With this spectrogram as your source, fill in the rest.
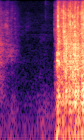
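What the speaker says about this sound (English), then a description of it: "So I'm not going to do my usual shuffle for these." Tarot cards are shuffled in a quick, crisp riffle that bursts in loudly after a short near-silent pause.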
